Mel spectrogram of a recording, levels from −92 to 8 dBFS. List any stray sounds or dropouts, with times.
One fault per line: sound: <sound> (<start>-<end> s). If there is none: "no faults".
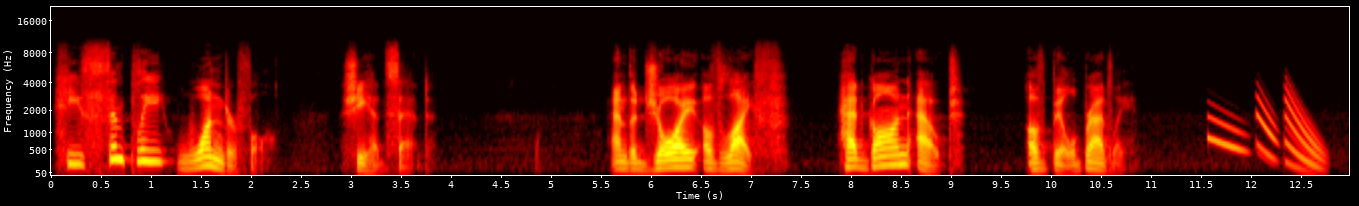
sound: chirp (11.6-12.8 s)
